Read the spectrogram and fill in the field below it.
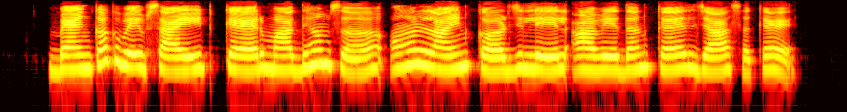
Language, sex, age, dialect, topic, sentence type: Maithili, female, 25-30, Eastern / Thethi, banking, statement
